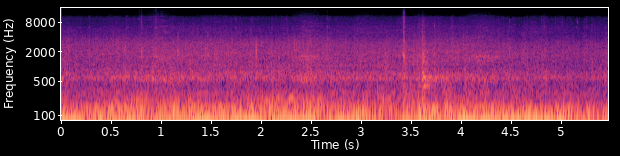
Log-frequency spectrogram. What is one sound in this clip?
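Wind rumbles loudly over the microphone outdoors.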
